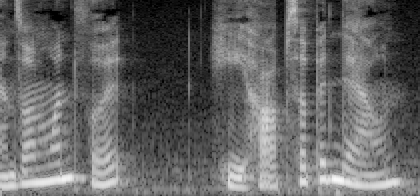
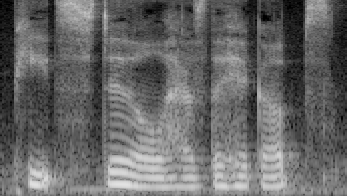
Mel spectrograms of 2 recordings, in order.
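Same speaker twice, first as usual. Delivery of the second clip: usual speaking voice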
